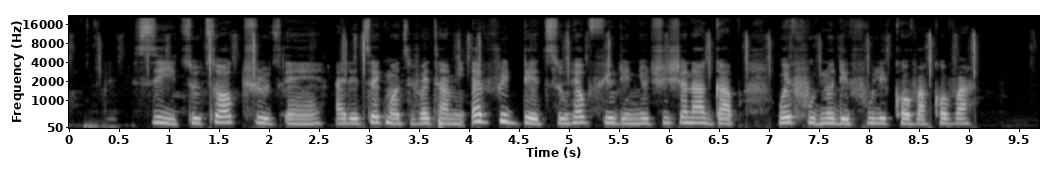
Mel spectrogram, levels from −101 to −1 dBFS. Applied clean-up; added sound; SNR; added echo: neural mask model RNNoise.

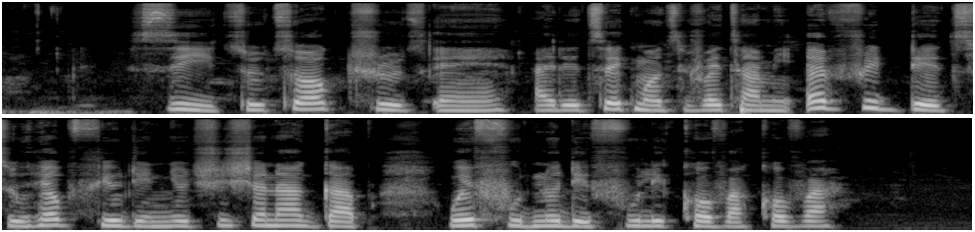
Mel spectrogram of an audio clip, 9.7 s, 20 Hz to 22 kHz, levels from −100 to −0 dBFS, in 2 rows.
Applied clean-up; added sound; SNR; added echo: none; none; none; none.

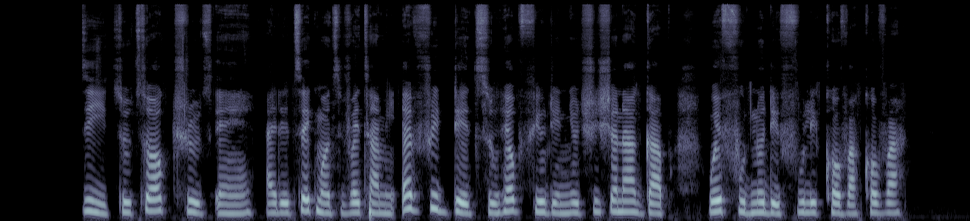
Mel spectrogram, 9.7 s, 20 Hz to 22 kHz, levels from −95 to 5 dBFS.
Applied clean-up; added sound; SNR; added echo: neural mask model DeepFilterNet 3.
